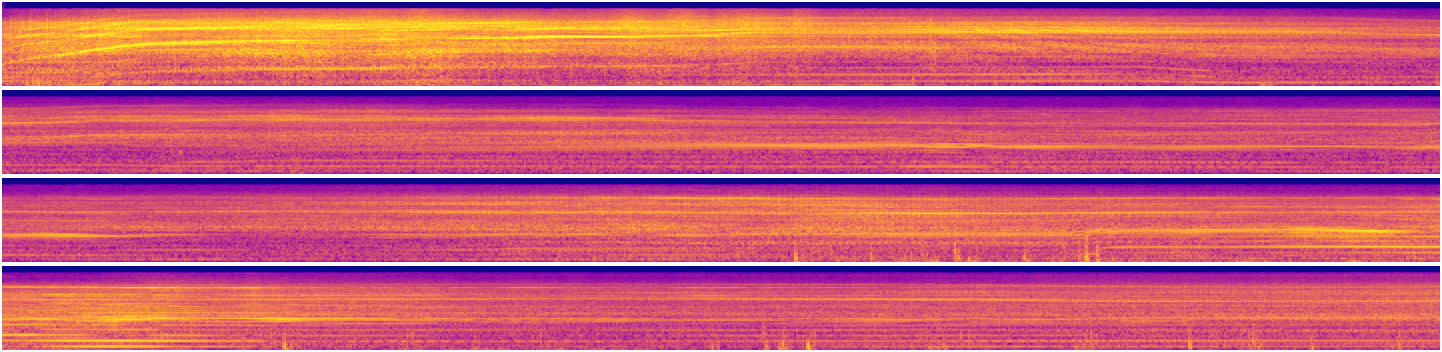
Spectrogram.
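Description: Radio-controlled model PBY Catalina's twin motors and propellers spooling up to full throttle for a takeoff from snow: a loud whine that rises sharply in the first couple of seconds. It then goes on as a quieter, steady high whine that shifts up and down in pitch as the model flies.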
